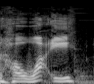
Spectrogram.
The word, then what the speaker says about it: Hawaii: A Humane Society volunteer in Hawaii. I say it like the natives.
